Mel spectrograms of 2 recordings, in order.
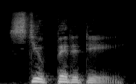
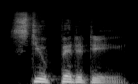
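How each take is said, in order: The two takes are said the same way.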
